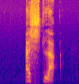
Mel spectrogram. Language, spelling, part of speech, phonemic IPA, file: Navajo, ashdlaʼ, numeral, /ʔɑ̀ʃt͡lɑ̀ʔ/, Nv-ashdlaʼ.ogg
- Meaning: five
